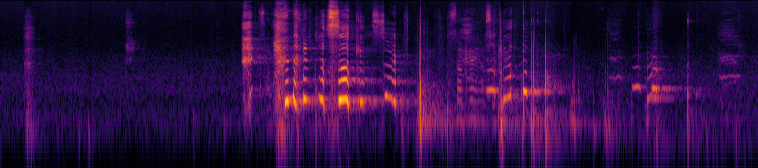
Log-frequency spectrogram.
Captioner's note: sobbing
